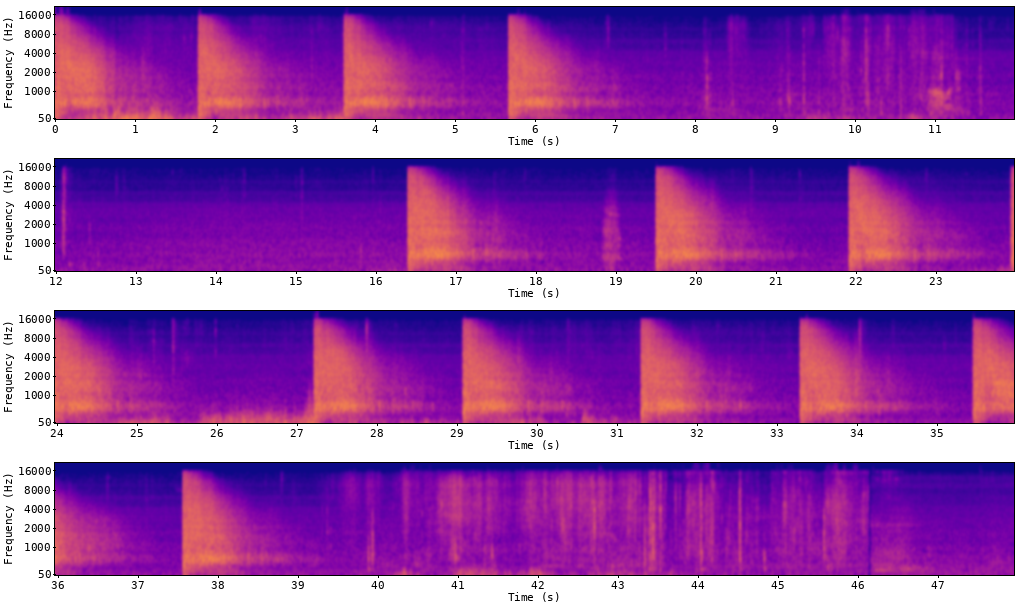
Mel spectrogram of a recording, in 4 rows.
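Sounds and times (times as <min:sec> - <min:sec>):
rifle shots echoing: 0:00.0 - 0:00.7, 0:01.8 - 0:02.9, 0:03.6 - 0:05.0, 0:05.6 - 0:07.2, 0:16.4 - 0:17.8, 0:19.5 - 0:20.7, 0:21.9 - 0:24.8, 0:27.2 - 0:30.3, 0:31.3 - 0:32.6, 0:33.3 - 0:34.7, 0:35.4 - 0:36.9, 0:37.6 - 0:39.0.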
